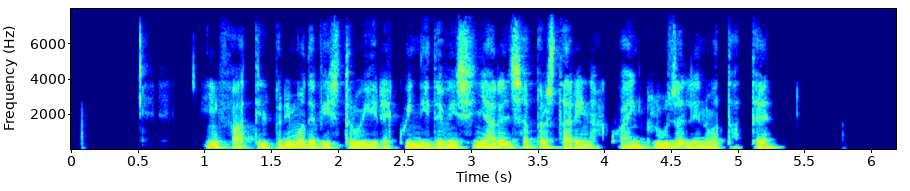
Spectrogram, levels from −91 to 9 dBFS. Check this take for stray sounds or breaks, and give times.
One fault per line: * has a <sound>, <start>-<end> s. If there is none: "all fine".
all fine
